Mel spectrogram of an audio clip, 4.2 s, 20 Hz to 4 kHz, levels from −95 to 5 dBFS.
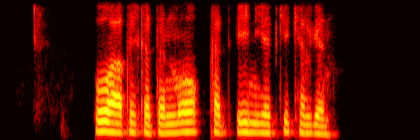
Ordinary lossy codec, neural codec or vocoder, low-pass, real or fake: Opus, 32 kbps; vocoder, 44.1 kHz, 128 mel bands every 512 samples, BigVGAN v2; 3.6 kHz; fake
